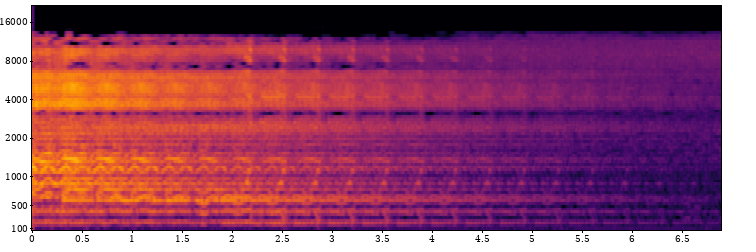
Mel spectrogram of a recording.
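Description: A man chants in a drawn-out, melodic voice through a microphone and loudspeakers.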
